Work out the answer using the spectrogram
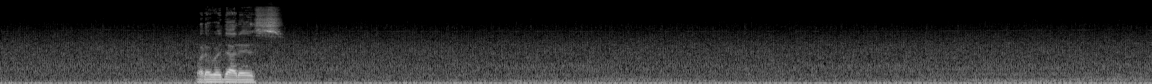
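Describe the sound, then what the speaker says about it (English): Jet engines in the video game GTA Online give off a steady, unbroken roar at moderate loudness, with a short spoken remark near the start. "Sounds like a jet engines."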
